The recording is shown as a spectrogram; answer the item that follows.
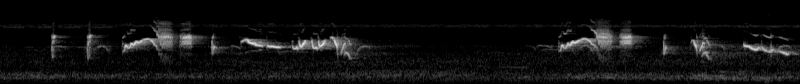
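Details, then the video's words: Chinese hwamei singing in a master recording for tutoring cage birds: a few sharp clicks lead into rich, slurred whistled phrases with buzzy overtones, a silent gap of about two seconds, then a similar phrase repeats. "Masteran Burung Poksay Mandarin"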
